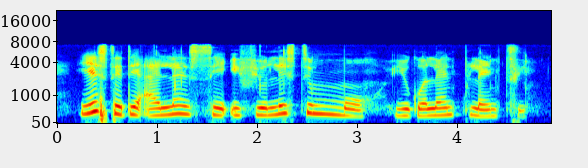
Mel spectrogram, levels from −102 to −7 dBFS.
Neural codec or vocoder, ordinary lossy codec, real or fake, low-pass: none; none; real; 7.2 kHz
